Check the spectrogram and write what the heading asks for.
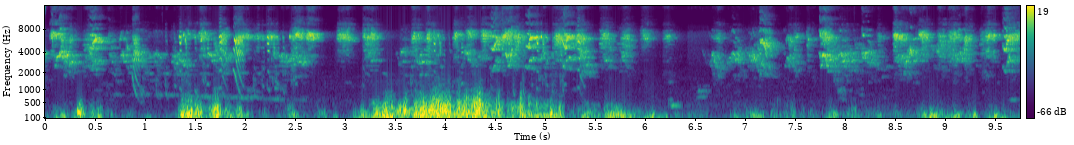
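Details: A steady stream of high, twittering finch chirps runs through most of the stretch, broken by a short lull, over fluttering and rustling noise.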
